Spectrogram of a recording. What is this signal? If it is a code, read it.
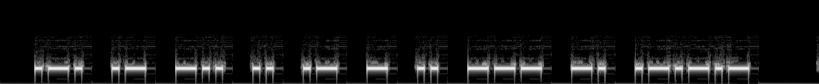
Morse code, heard as a keyed tone, about 18 wpm, spaced as for 15 wpm, 750 Hz. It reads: RADIATION.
